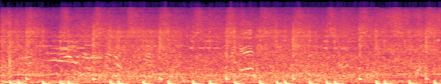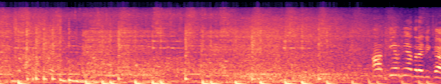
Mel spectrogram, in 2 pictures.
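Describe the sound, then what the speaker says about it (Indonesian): The Timbulun waterfall in Indonesia roars as a steady, loud, broadband rush of falling water, close and continuous, with voices speaking over it. "gue sampai di tujuan di air terjun Timbulun"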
